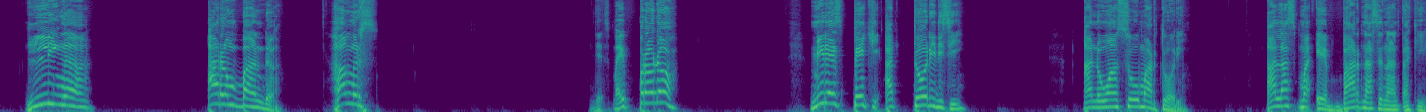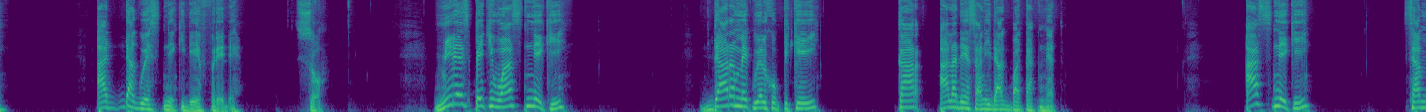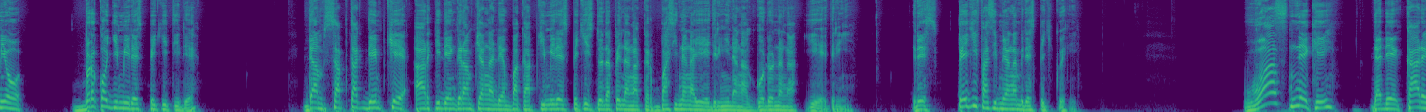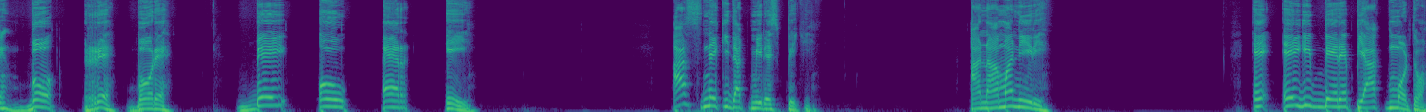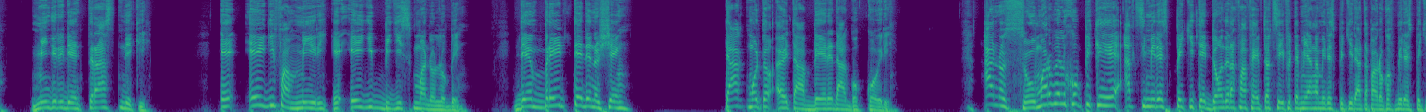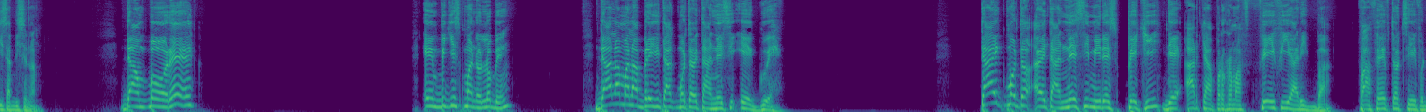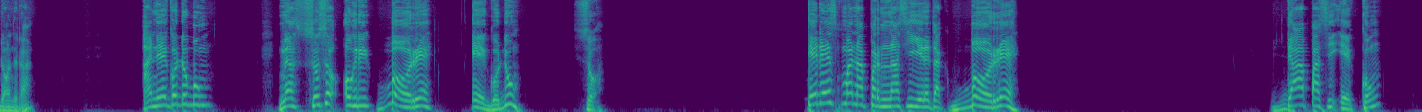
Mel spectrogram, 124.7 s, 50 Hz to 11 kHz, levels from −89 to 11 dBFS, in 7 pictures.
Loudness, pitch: -20 LUFS, 120 Hz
